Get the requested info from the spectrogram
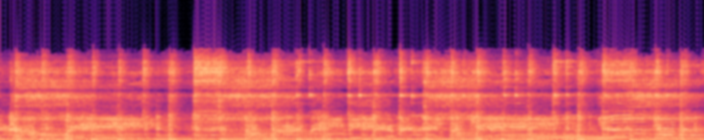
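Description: Funk music with a singing voice over a steady beat.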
